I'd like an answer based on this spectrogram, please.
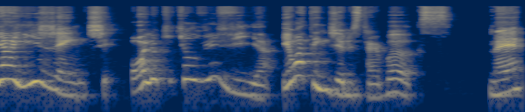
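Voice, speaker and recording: A woman talks at a very slow pace and a high pitch. Her pitch swings very widely, and her loudness swings a lot. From Brazil, Jundiaí (São Paulo interior). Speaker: career mentor and podcast host. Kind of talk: casual storytelling monologue. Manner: chatty, frequent fillers.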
